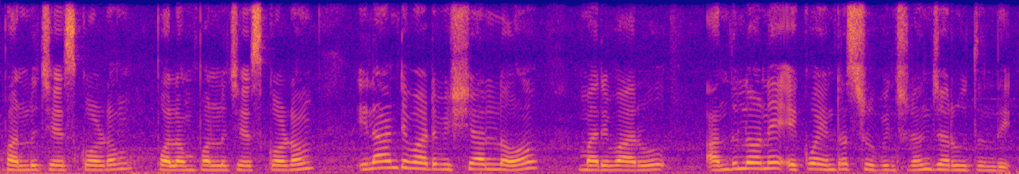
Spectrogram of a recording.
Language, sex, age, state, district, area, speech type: Telugu, female, 30-45, Andhra Pradesh, Bapatla, rural, spontaneous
